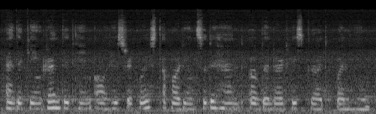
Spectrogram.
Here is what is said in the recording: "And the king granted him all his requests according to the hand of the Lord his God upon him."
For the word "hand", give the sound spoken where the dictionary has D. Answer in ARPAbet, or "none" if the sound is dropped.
D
